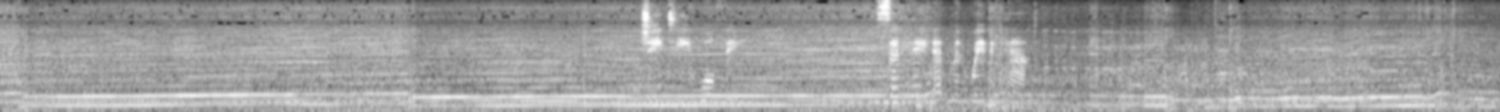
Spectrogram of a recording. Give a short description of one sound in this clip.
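A racing car engine whines at high revs, shifting gears.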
